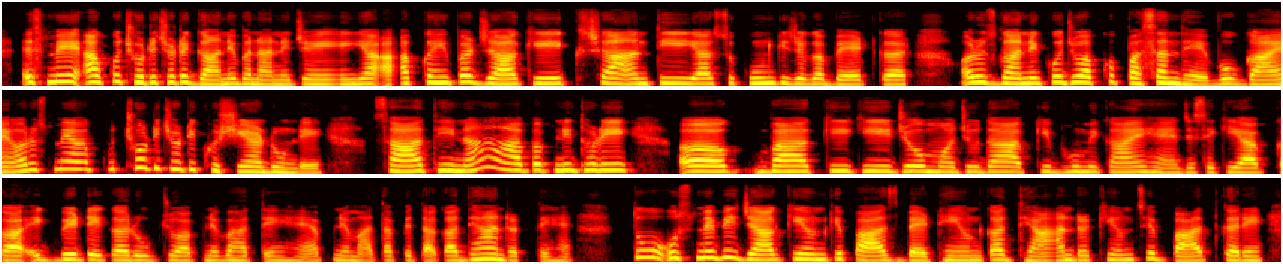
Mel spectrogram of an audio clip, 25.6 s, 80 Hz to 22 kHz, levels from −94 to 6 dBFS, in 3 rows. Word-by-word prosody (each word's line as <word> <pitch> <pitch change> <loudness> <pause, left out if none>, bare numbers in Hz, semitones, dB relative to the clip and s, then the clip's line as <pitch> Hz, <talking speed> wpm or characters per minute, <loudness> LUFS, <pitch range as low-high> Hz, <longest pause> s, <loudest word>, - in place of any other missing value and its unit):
इसमें 295 +3 +3
आपको 295 +3 +4
छोटे-छोटे 285 -1 0
गाने 220 -1 +1
बनाने 205 -2 -1
चाहिए 210 0 -2
या 230 - +3
आप 250 +2 0
कहीं 275 -1 +3
पर 300 - +6
जाके 225 +2 +3
एक 245 - -7
शांति 240 0 +2
या 230 0 +3
सुकून 250 +2 -2
की 260 - -4
जगह 230 0 0
बैठकर 200 +1 0 0.4
और 270 - +3
उस 285 -5 +1
गाने 245 0 +4
को 285 +4 -1
जो 285 +1 +2
आपको 275 +2 0
पसंद 250 0 +3
है 195 -3 0
वो 225 - +2
गाएँ 205 +2 +3
और 255 +5 0
उसमें 340 +3 -3
आप 340 -2 +1
कुछ 340 -1 -12
छोटी-छोटी 370 -4 +1
खुशियाँ 245 -7 -1
ढूँढें। 200 -5 -2 0.4
साथ 255 0 +5
ही 285 0 +2
ना 265 +1 +1 0.3
आप 290 -1 0
अपनी 285 0 +1
थोड़ी 295 0 +3 0.4
अ, 245 0 +8 0.3
बाकी 245 +1 +2
की 250 +1 -2
जो 250 0 +3
मौजूदा 230 0 -3
आपकी 225 +2 -4
भूमिकाएँ 225 0 -3
हैं 195 -4 -5
जैसे 200 +1 -8
कि 215 +2 -6
आपका 200 +1 +2
एक 200 0 -6
बेटे 235 -1 +3
का 215 +1 +1
रूप 205 -2 -3
जो 210 - -5
आप 190 -1 -4
निभाते 200 -2 -6
हैं 185 -4 -9
अपने 200 +3 -9
माता-पिता 200 +1 -7
का 205 - -2
ध्यान 245 +4 0
रखते 190 -1 -9
हैं। 175 -2 -10 0.4
तो 335 0 0 0.2
उसमें 310 +2 +1
भी 335 -1 +2
जाके 235 0 +2
उनके 245 +1 -1
पास 205 -3 +1
बैठें 195 +2 -2
उनका 205 +2 -1
ध्यान 200 0 -3
रखें 210 +3 -6
उनसे 230 +4 -4
बात 185 +1 +1
करें। 200 -2 0
230 Hz, 185 wpm, -23 LUFS, 205-260 Hz, 0.4 s, अ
